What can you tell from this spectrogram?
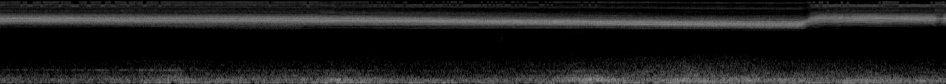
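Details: July cicada chorus on a high lookout above Fukuoka, Japan: an unbroken piercing drone, very even in pitch, jumping briefly upward near the end, with a soft low background rumble underneath.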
